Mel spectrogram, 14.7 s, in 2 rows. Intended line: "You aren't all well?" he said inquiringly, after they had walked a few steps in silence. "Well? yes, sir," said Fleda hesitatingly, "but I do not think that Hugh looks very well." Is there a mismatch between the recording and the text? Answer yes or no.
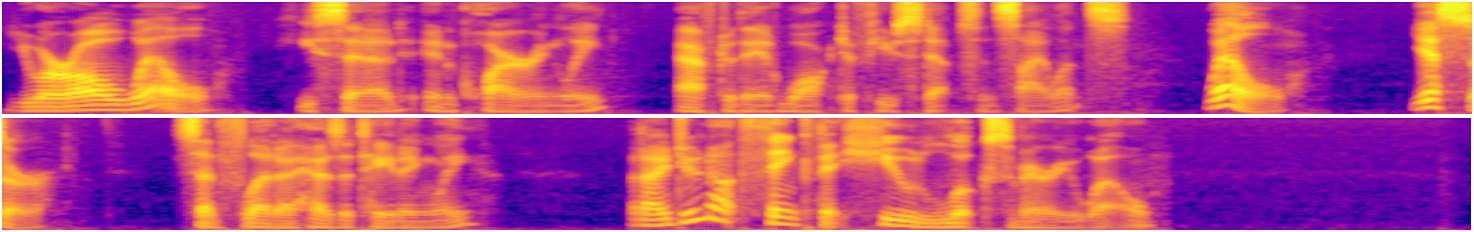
yes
